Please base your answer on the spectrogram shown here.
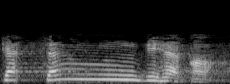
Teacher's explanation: بنخفي ونغن، والغنة بمقدار حركتين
